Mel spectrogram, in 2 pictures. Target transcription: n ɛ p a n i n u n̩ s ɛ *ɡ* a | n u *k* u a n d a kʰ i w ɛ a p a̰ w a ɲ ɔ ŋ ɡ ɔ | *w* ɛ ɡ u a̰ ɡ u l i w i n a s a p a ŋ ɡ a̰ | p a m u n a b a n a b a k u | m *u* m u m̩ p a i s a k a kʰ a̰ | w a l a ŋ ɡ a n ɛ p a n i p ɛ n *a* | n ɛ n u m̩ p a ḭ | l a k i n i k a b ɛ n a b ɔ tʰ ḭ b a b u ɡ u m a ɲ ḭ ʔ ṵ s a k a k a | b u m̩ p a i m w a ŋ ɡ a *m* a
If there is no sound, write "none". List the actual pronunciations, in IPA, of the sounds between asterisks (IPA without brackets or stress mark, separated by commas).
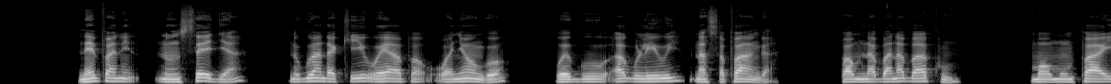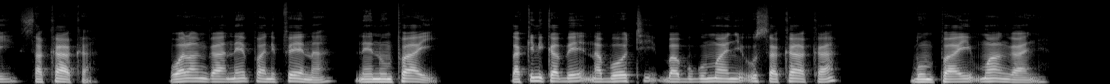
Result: ɟ, ɡ, w, ɔ, a, ɲ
